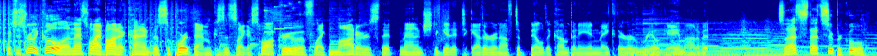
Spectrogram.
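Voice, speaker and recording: A man streaming a game, chatting casually and rambling with frequent laughs into a close mic on a boom arm. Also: fairly quick, faint music behind. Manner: rambling, relaxed, laughs often. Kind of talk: casual chat while gaming. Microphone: close studio mic on a boom arm.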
